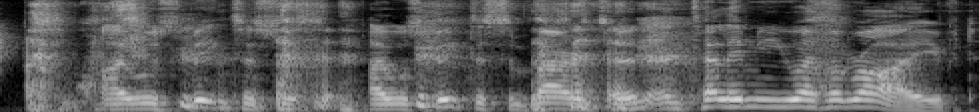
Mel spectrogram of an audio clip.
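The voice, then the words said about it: Posh butler voice. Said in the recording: “You sound like Barry, doing a posh voice.”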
